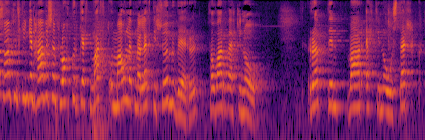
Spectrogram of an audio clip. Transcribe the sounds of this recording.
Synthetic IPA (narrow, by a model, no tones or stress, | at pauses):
saːmfʏl̥ciɲcɪnɦaːvɪsɛmflɔhkʏɾ̥cɛr̥t̪mar̥t̪ɔɣmaːwlɛpnalɛxt̪isœːmʏvɛːɾʏθawvaɾðaɛhcɪnoːw | rœpt̪ːɪnvaɾɛhcɪnoːwʏst̪ɛr̥k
